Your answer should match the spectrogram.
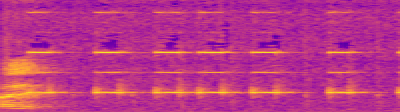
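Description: Short high electronic beeps from an electric range's control panel, about three a second, as its timer is set for the squash to bake.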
